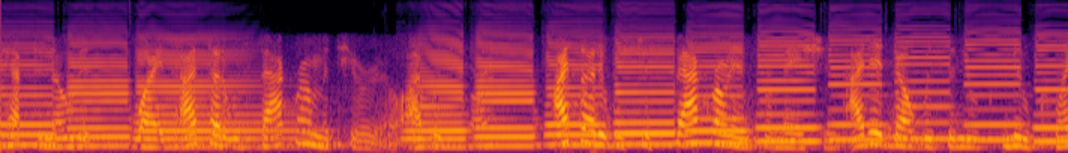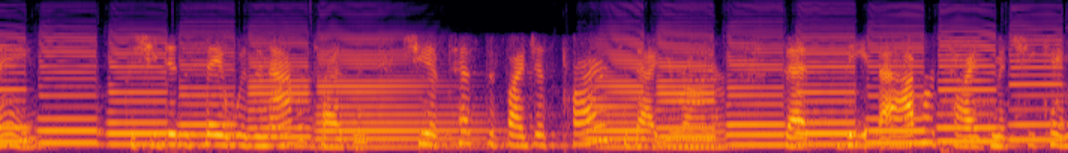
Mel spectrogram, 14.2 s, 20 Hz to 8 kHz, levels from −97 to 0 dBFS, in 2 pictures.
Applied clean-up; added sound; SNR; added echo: none; Wind instrument, woodwind instrument; 0 dB; none.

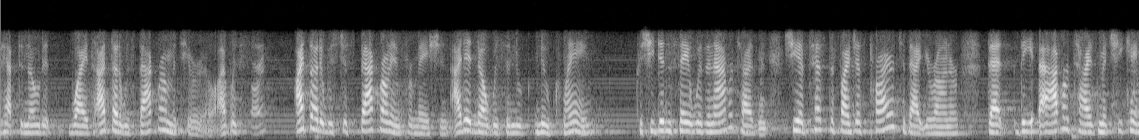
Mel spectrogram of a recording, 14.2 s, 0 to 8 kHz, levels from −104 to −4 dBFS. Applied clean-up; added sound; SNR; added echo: none; none; none; none.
